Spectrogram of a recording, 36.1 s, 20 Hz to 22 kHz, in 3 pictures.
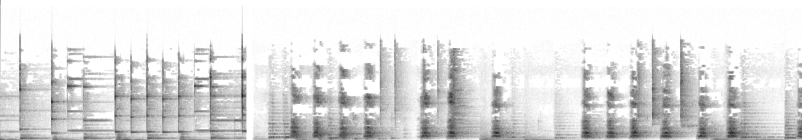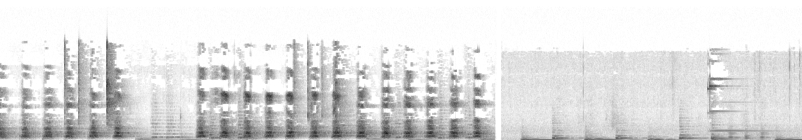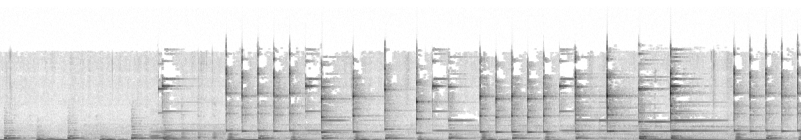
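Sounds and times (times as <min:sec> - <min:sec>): dog-bark sounds in time with beat: 0:04.3 - 0:07.8, 0:08.7 - 0:11.3, 0:11.9 - 0:14.1, 0:15.0 - 0:19.5.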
